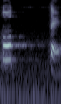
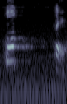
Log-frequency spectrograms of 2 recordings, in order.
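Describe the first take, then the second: First: "totte" said higher and louder, with a held double t; a clear raised "totte", stressing the double consonant; louder model. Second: "Totte" repeated higher, pausing on the double t; model repeat. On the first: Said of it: "Torimasu becomes". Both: Shown as a demonstration.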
